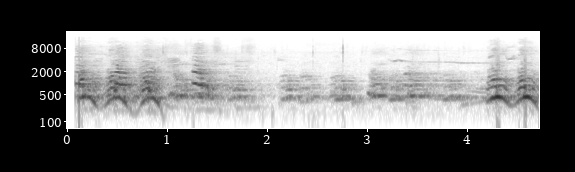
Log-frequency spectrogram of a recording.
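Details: A female Redbone Coonhound puppy and her littermates give high, arching whines and yelps in quick, uneven succession.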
